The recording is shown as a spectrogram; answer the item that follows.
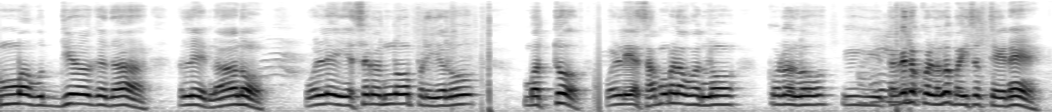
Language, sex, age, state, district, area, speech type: Kannada, male, 60+, Karnataka, Kolar, urban, spontaneous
